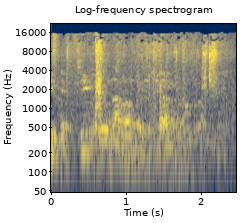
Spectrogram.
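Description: Several men talking at once, close by and indistinct, in a casual back-and-forth exchange of greetings.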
